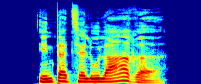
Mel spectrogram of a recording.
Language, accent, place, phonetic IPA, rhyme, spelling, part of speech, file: German, Germany, Berlin, [ɪntɐt͡sɛluˈlaːʁə], -aːʁə, interzellulare, adjective, De-interzellulare.ogg
- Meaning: inflection of interzellular: 1. strong/mixed nominative/accusative feminine singular 2. strong nominative/accusative plural 3. weak nominative all-gender singular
